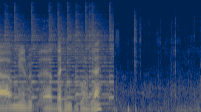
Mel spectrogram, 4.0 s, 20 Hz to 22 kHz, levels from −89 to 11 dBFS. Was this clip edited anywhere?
yes; 1 cut; at 2.4 s

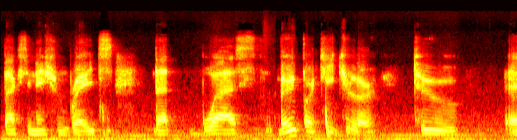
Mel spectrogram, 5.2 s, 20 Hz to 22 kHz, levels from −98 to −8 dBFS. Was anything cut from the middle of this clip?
no; 0 cuts

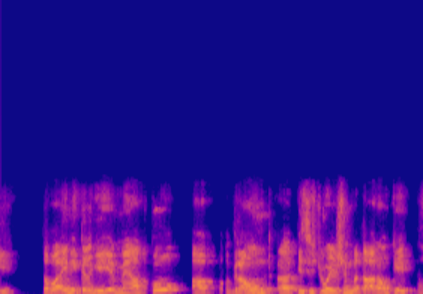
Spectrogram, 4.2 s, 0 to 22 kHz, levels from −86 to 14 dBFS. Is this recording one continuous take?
yes; 0 cuts

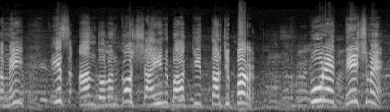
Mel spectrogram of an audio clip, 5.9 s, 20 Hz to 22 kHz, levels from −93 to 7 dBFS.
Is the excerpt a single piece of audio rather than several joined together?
yes; 0 cuts

